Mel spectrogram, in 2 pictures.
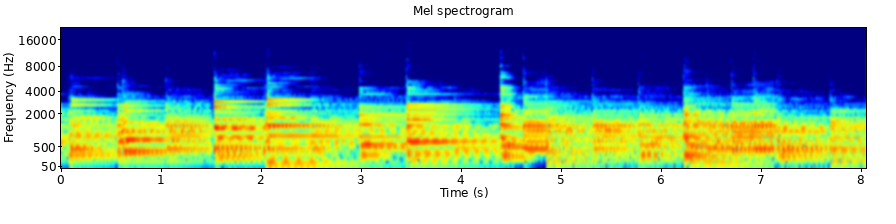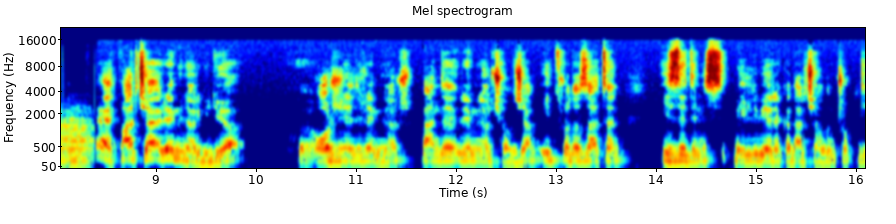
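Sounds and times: piano keyboard chords: 0.0s - 8.6s.

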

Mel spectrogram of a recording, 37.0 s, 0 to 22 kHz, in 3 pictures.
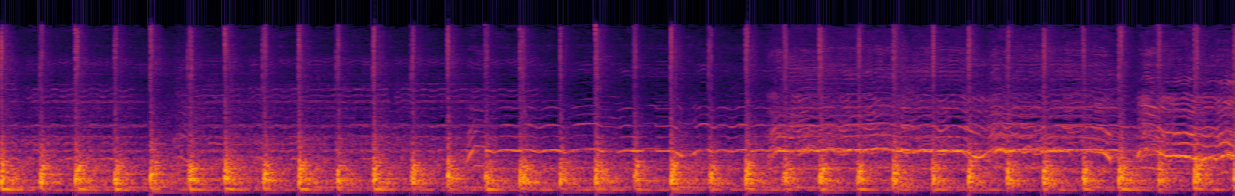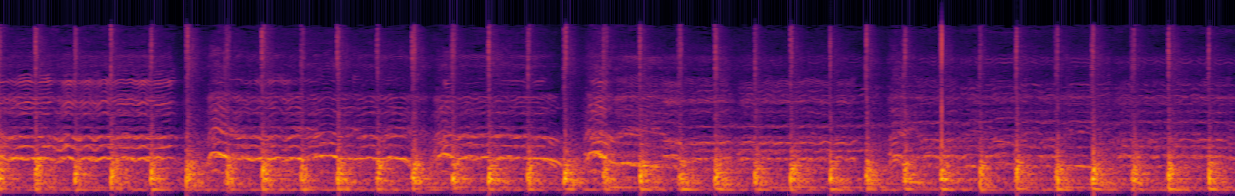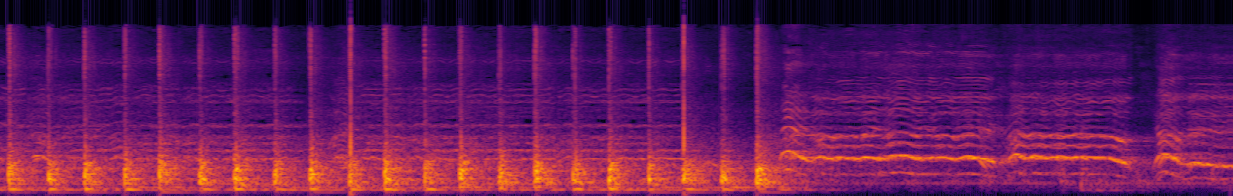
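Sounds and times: large drum beating: 0.0s - 32.8s
voices singing in unison: 0.0s - 37.0s.

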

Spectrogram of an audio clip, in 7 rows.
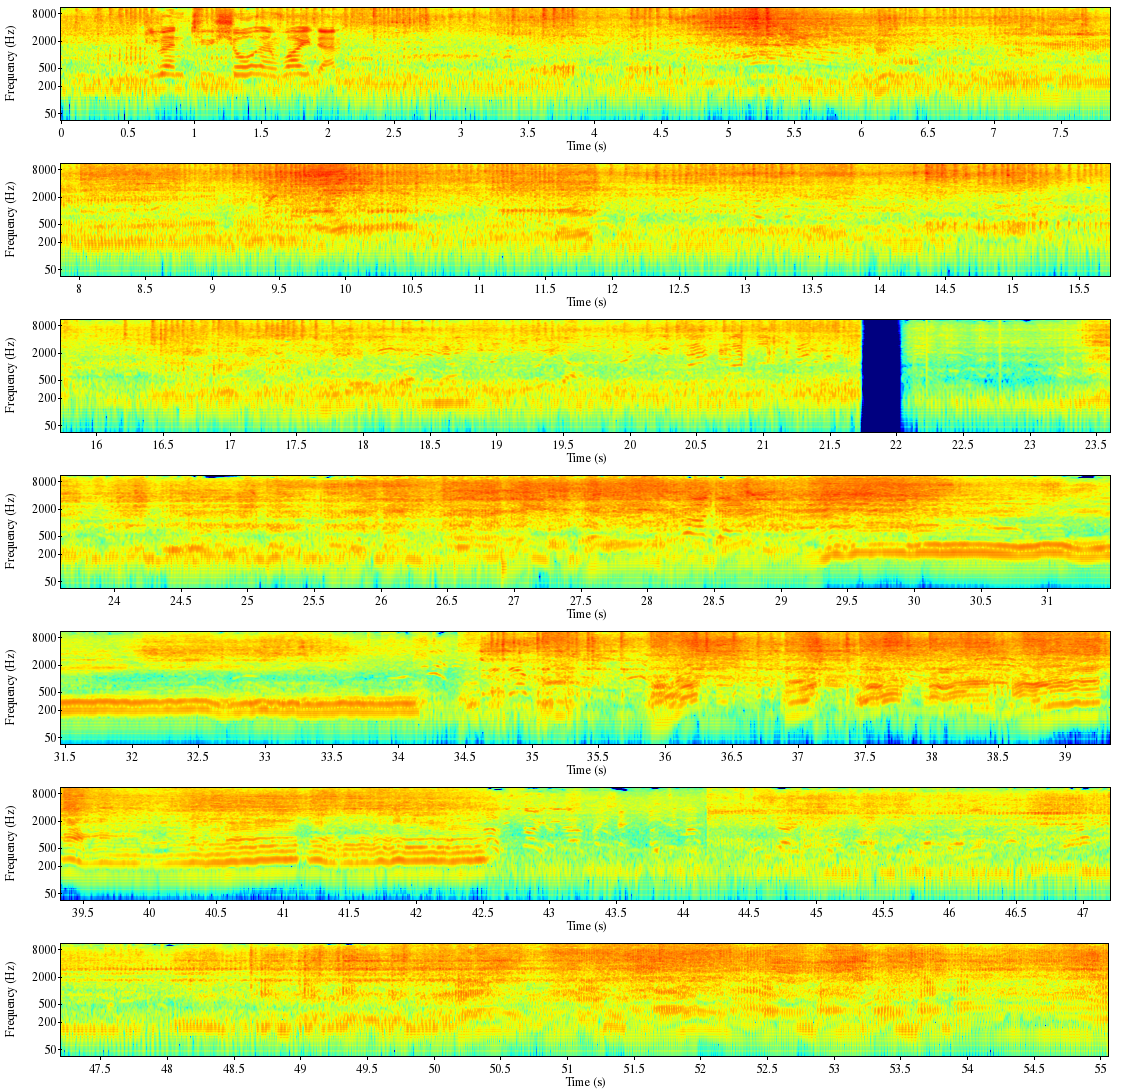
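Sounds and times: dirt bike engine running steadily: 0.0s - 55.0s
dirt bike engines revving: 0.0s - 55.0s.

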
